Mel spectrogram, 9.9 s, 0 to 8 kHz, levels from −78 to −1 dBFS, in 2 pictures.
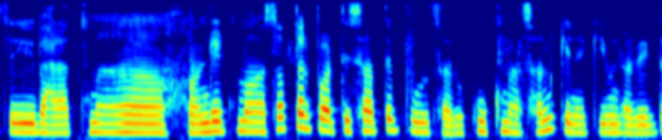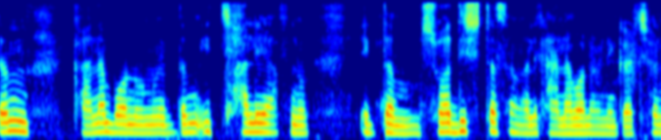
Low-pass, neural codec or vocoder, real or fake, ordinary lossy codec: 7.2 kHz; none; real; MP3, 64 kbps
